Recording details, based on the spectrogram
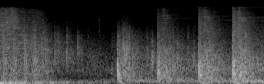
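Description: Video game gunfire: about four sharp, loud bursts of shots coming at uneven intervals over a background rumble.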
